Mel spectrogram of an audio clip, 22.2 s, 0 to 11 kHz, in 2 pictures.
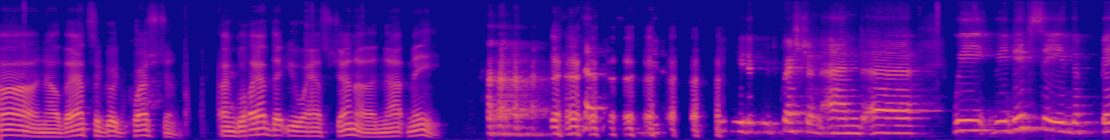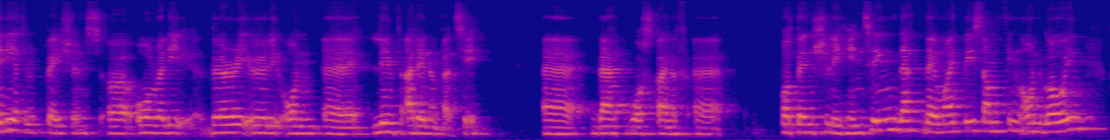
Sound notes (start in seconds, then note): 4.8 laughter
